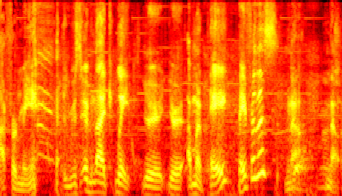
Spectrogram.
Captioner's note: laugh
